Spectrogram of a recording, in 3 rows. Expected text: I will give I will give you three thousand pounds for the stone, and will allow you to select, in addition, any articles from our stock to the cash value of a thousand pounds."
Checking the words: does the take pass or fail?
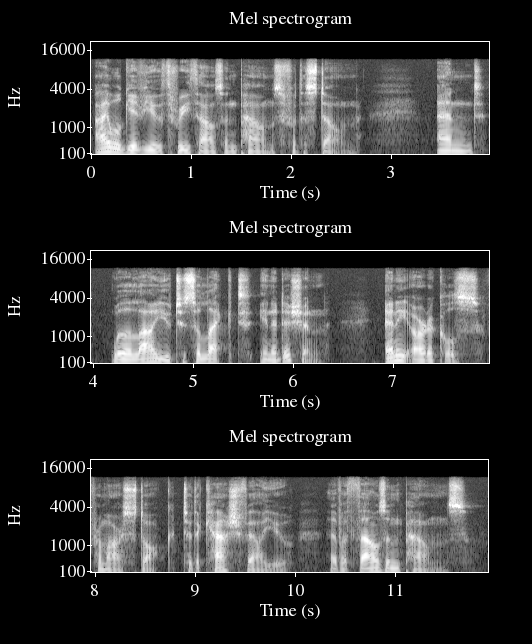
fail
